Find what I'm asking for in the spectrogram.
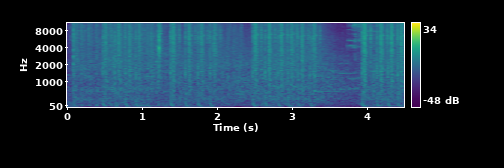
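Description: Rapid gunfire in the video game Battlefield 4, dense loud bursts of automatic shots crackling almost continuously, briefly dropping then resuming near the end.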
